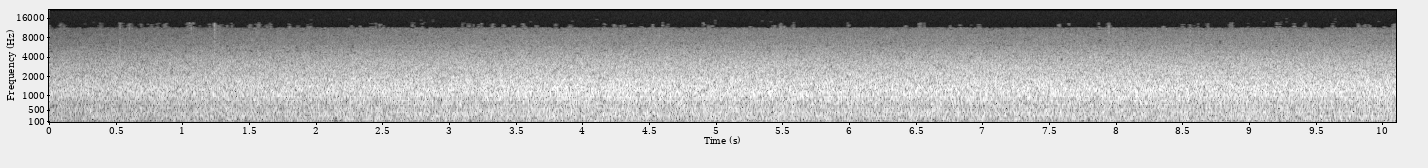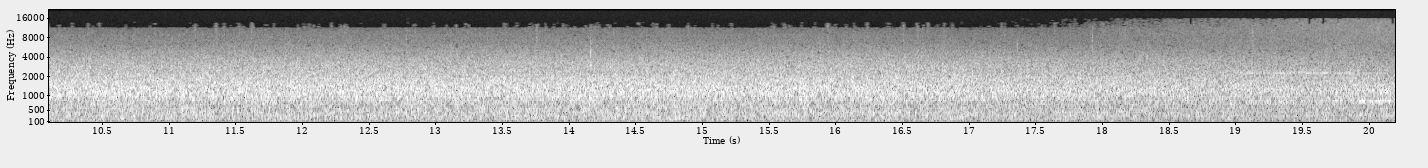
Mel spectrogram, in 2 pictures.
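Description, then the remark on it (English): A steady, broad roar of the whole river that drains the rainforest, heard from further away and echoing off the far side of the valley, continuous and unchanging for the whole stretch with no voices. “And then we'll hear further away the sound of the whole river that drains the rainforest, echoing off the far side of the valley.”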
